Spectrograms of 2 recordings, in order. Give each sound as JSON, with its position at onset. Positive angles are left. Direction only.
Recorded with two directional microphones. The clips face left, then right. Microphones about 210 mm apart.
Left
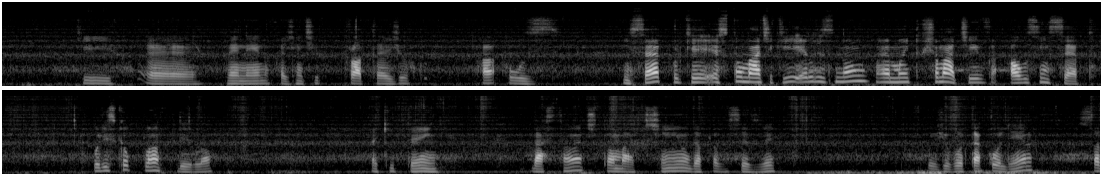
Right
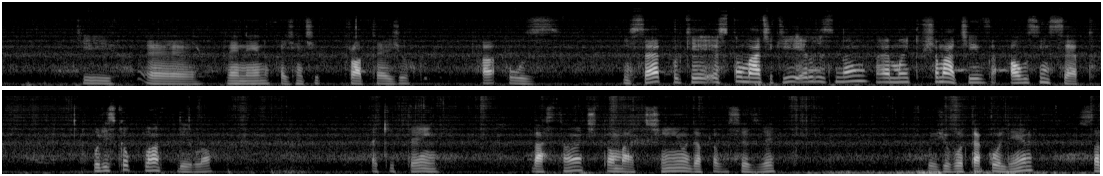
{"t": 0.7, "sound": "speech", "side_deg": 10}
{"t": 14.7, "sound": "speech", "side_deg": 15}
{"t": 20.3, "sound": "speech", "side_deg": 5}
